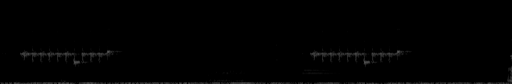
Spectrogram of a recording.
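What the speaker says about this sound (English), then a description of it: "that's my silly cell phone" A cell phone ringing with a faint, distant melodic ringtone, two repeated tune phrases separated by a short gap, over a low background hiss.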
